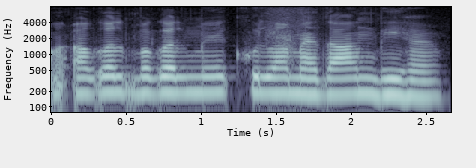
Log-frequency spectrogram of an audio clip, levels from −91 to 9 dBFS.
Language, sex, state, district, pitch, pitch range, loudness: Hindi, male, Jharkhand, Garhwa, 180 Hz, 175-185 Hz, -16 LUFS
